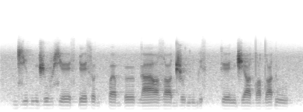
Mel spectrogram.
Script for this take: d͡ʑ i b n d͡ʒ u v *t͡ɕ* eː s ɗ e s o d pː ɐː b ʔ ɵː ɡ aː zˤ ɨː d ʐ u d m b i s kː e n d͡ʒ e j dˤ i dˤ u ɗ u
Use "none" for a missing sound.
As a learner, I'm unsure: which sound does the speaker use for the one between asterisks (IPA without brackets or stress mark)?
ɕ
